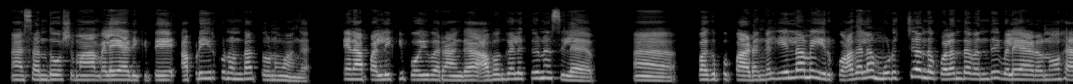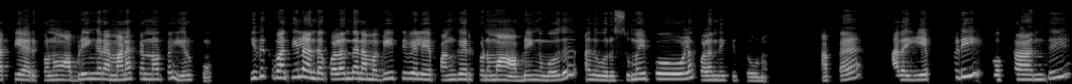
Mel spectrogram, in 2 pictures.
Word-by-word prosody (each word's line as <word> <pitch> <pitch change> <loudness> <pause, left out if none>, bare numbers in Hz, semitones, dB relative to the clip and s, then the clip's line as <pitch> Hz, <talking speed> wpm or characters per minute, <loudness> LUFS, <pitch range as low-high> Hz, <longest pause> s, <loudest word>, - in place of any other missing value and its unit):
அ - - +1 0.2
சந்தோஷமா, 220 -1 0
விளையாடிக்கிட்டு, 210 -1 +3 0.2
அப்படி 265 +6 -2
இருக்கணும்னு 270 -3 -3
தான் 265 -2 -5
தோணுவாங்க. 195 -6 -3 0.4
ஏன்னா, 240 -1 +7
பள்ளிக்கு 230 +4 +1
போய் 220 0 +2
வர்றாங்க. 200 -1 +1 0.2
அவங்களுக்குன்னு 255 +6 -1
சில 200 -3 0 0.7
அ - - +3 0.6
வகுப்பு 230 +1 0
பாடங்கள், 210 +4 +3
எல்லாமே 330 +2 +4
இருக்கும், 220 -3 -2
அதெல்லாம் 295 +3 +1
முடிச்சு, 290 +4 -4
அந்த 300 -3 +2
குழந்தை 255 +3 +2
வந்து 250 +4 -3
விளையாடணும், 230 -1 +2
ஹேப்பியா 215 +2 +1
இருக்கணும். 205 +1 -5
அப்படிங்கிற 245 +3 -1
மனக்கண்ணோட்டம் 250 +3 -1
இருக்கும். 215 0 -10 0.4
இதுக்கு 375 +4 -4
மத்தியில 325 +2 +5
அந்த 270 -3 +2
குழந்தை 260 +3 +3
"நம்ம 230 -2 0
வீட்டு 275 0 -3
வேலைய 240 -3 +2
பங்கேற்கணுமா? 220 -1 -1
"அப்படிங்கும்போது, 200 0 -2 0.2
அது 225 - -3
ஒரு 195 - -3
சுமை 245 +4 -1
போல 250 +1 +3
குழந்தைக்கு 200 -1 -4
தோணும். 170 0 -8 0.6
அப்ப 185 +1 -23 0.6
அத 210 - 0 0.3
எப்படி 340 +8 -2 0.3
உக்காந்து, 230 +5 -1
230 Hz, 135 wpm, -24 LUFS, 210-260 Hz, 0.7 s, ஏன்னா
